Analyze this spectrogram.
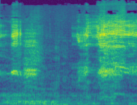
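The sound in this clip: Pigs grunt and snort in a loud, continuous, rough jumble of low, throaty sounds, with no clear pauses between the animals' calls.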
